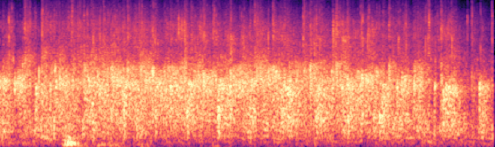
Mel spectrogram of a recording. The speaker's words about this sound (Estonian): aga suure aplausiga võtan Valeria vastu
